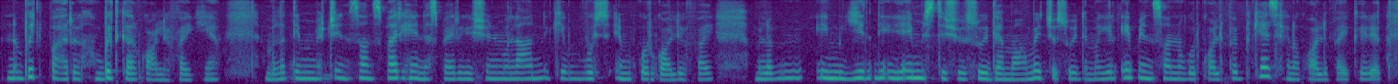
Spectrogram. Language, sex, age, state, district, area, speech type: Kashmiri, female, 45-60, Jammu and Kashmir, Ganderbal, urban, spontaneous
